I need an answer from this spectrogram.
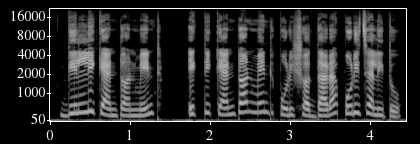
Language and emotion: Bengali, neutral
